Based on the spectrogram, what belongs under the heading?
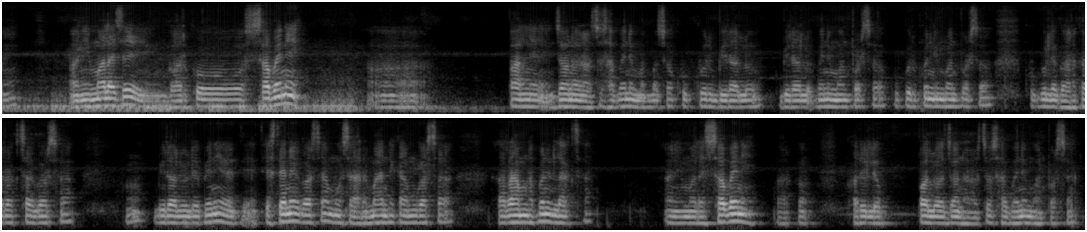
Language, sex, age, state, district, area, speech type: Nepali, male, 30-45, West Bengal, Kalimpong, rural, spontaneous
